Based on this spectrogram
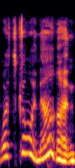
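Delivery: quiet whispered mutter. Voicing Owen, who whispers to the group: whispering to the group. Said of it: "will kinda whisper to the group".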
